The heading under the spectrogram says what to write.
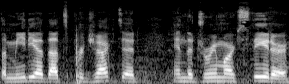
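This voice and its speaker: Music plays in the background as a man with a high voice speaks in an excited tone. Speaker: theme park vlogger. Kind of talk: walking vlog narration. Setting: outdoors at theme park. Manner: excited bursts.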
